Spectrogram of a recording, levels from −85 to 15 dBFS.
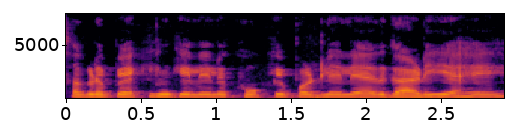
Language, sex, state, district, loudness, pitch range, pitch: Marathi, female, Maharashtra, Gondia, -16 LUFS, 185-200 Hz, 190 Hz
